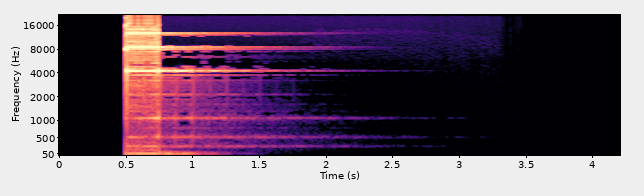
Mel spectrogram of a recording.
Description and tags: percursive, high, processed, cinematic, granular, pvoc, soundhack, ableton, maxmsp, resampling
granular, maxmsp, percursive, resampling, soundhack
